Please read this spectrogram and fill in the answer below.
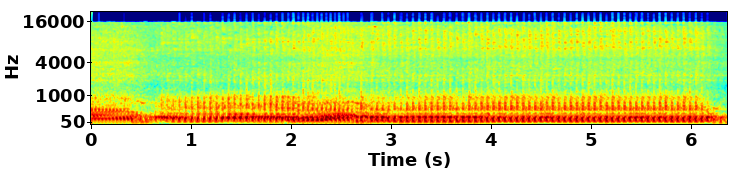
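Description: Yellow Vespa motor scooter's engine running as the scooter rides up and pulls to a stop, then idling with an even putter for the rest of the time.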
